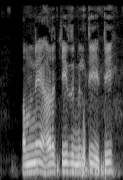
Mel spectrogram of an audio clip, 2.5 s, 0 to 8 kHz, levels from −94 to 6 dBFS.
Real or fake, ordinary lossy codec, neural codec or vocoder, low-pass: real; MP3, 64 kbps; none; 7.2 kHz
